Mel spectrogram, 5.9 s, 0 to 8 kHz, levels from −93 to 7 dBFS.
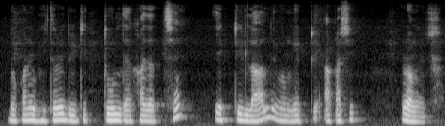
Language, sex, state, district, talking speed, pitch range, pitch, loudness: Bengali, male, West Bengal, Cooch Behar, 120 wpm, 130-150 Hz, 140 Hz, -17 LUFS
